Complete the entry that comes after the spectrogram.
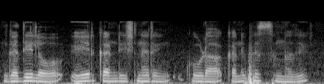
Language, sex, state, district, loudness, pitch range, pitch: Telugu, male, Telangana, Hyderabad, -18 LUFS, 130-145 Hz, 135 Hz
